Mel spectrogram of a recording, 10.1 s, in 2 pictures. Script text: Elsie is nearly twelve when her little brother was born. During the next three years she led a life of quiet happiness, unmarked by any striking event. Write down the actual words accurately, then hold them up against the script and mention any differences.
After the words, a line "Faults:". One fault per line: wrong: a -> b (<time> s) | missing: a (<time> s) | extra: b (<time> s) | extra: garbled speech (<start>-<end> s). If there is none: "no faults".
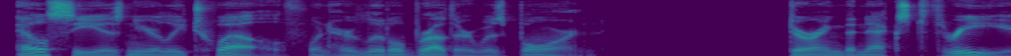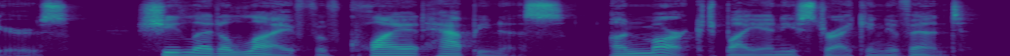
Elsie is nearly twelve when her little brother was born. During the next three years she led a life of quiet happiness, unmarked by any striking event.
Faults:
no faults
